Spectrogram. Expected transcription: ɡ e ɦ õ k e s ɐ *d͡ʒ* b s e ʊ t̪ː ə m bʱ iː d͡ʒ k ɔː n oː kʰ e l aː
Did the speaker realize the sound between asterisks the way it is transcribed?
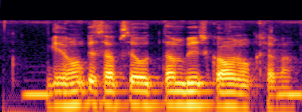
no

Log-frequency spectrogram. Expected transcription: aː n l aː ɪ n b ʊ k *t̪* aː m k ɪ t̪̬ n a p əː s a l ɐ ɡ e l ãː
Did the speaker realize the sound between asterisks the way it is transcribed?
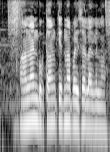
yes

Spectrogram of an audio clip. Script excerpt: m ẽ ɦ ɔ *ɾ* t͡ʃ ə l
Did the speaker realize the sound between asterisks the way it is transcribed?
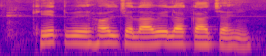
no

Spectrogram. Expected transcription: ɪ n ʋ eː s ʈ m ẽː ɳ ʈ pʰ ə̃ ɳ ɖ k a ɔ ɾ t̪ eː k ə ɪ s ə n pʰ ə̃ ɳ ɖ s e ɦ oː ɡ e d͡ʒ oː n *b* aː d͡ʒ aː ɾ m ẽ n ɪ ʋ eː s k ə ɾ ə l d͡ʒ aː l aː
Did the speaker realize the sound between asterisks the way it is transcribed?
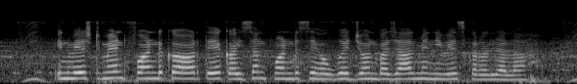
yes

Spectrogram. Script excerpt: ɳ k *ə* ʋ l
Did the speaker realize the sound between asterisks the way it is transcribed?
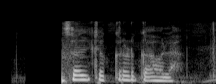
no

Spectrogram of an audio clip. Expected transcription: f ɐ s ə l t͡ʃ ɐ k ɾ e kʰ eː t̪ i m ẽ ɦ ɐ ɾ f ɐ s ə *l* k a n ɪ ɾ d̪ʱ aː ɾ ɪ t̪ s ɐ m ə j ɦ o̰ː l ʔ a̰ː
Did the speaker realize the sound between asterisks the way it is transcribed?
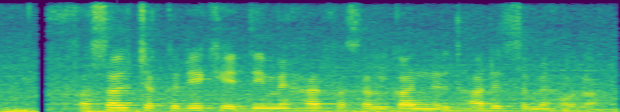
yes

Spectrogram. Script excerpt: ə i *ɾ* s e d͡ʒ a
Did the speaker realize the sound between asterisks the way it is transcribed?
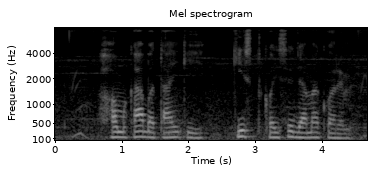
no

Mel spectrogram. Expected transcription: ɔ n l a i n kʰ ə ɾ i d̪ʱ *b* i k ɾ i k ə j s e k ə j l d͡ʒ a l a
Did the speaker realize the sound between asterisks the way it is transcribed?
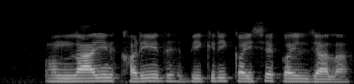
yes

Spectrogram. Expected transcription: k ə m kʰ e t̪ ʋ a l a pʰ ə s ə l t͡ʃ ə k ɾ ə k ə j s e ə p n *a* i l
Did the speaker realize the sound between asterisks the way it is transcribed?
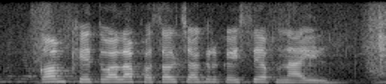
yes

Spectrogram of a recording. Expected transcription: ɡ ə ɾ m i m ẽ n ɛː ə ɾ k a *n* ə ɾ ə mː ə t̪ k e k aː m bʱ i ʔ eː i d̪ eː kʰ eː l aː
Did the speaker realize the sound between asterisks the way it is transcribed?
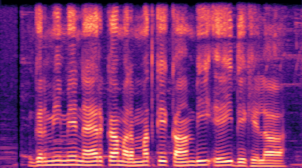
no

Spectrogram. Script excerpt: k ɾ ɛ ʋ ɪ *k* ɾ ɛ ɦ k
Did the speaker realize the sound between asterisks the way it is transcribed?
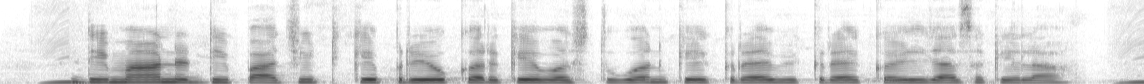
yes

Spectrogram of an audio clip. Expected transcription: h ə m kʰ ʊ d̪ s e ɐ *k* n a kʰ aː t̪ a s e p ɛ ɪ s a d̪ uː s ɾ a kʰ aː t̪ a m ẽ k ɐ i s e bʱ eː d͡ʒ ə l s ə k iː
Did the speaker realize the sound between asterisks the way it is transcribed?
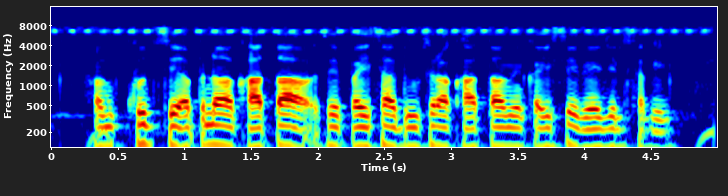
no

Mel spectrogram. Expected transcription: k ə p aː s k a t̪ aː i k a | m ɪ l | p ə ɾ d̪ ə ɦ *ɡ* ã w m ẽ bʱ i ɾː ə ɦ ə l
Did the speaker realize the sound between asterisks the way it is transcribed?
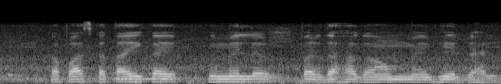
yes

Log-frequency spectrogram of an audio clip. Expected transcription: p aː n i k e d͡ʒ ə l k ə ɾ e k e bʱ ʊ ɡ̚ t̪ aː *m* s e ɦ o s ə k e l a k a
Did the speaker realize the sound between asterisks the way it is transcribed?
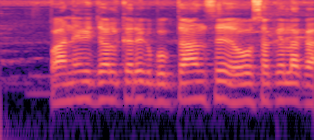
no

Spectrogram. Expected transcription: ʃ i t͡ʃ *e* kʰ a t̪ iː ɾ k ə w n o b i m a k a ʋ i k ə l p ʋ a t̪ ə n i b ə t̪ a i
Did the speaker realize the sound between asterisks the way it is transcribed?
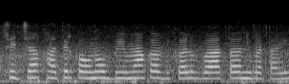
no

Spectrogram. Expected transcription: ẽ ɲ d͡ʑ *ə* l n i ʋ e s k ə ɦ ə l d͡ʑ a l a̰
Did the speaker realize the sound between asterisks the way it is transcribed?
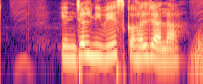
yes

